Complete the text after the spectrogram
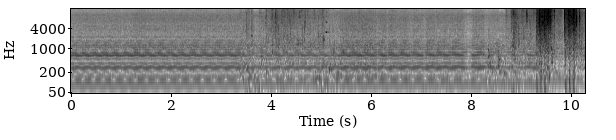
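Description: A vehicle engine hums steadily as it drives.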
